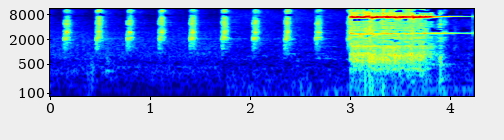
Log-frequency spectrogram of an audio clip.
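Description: Clock-tick sound effect, sharp even ticks about three a second, then about three seconds in a sudden loud ringing hit with high bell-like tones that fade out near the end.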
